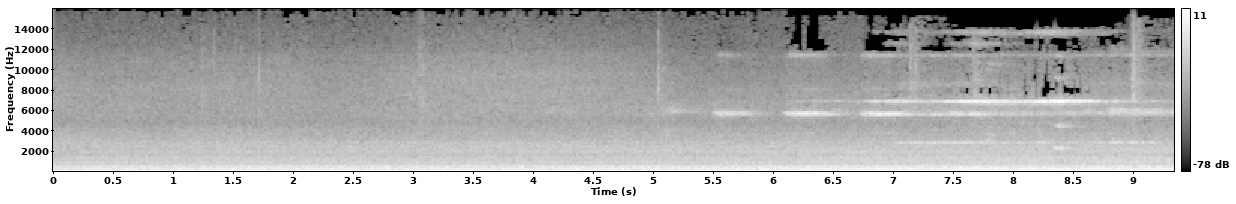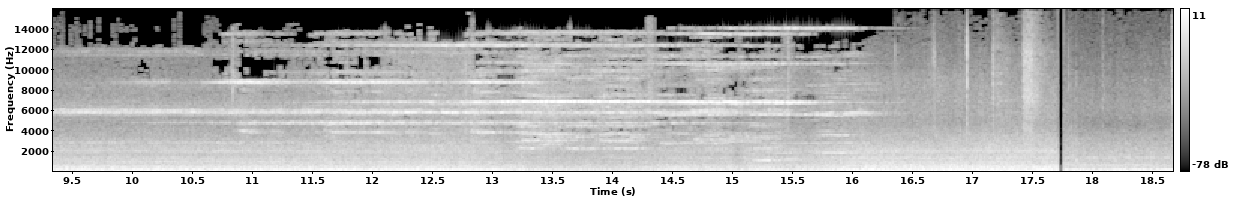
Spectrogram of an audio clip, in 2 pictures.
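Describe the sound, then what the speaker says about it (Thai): GEA freight train locomotive no. 4528 pulling into Prachuap Khiri Khan station, a steady loud rumble of rolling wagons with high metallic wheel squeals and screeches rising over the continuous rail noise. "รถจักรทำขบวนเป็น GEA หมายเลข4528ครับ"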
